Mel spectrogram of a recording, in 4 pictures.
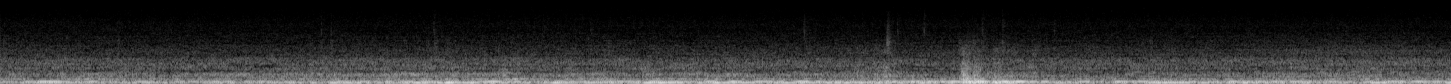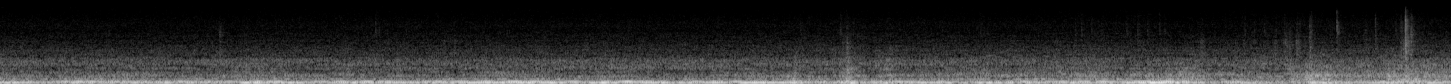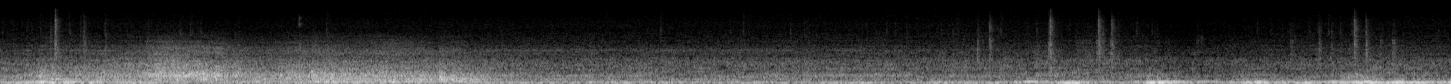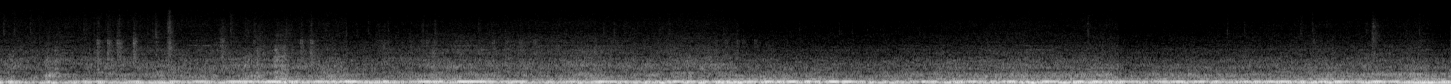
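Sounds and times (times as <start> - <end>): train rumbling: 0.0 - 58.0
rushing air: 28.1 - 38.7.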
